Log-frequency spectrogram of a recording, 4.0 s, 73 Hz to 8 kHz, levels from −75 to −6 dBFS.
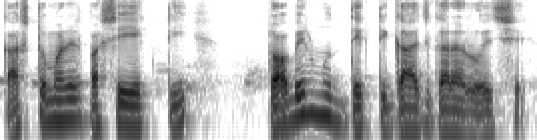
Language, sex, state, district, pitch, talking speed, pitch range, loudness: Bengali, male, West Bengal, Cooch Behar, 115 Hz, 135 wpm, 110-145 Hz, -22 LUFS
